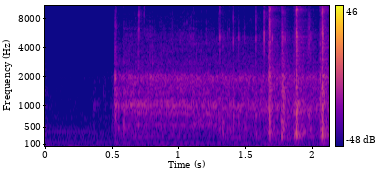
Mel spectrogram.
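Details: Krasnogorsk-3 movie camera freshly loaded with film, lid closed, speed set to 8 frames per second: a click, then a light, even whirr with fine rapid ticking. Normal film transport running.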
